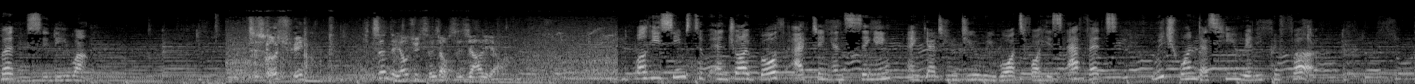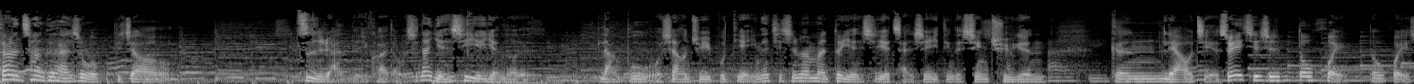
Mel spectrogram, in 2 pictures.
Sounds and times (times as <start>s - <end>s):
Music: 0.0s - 28.2s
Male singing: 4.8s - 21.2s, 23.5s - 28.2s.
